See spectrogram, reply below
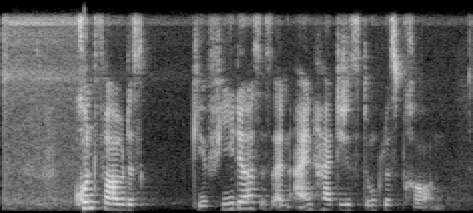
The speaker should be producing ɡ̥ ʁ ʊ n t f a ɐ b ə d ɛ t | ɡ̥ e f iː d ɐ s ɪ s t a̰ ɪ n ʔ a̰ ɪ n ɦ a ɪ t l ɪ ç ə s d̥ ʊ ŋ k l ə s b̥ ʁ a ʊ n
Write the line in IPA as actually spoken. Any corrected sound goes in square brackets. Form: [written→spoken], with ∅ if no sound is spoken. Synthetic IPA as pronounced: ɡ̥ ʁ ʊ n t f a ɐ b ə d ɛ [t→s] | ɡ̥ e f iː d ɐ s ɪ s t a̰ ɪ n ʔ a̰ ɪ n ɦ a ɪ t l ɪ ç ə s d̥ ʊ ŋ k l ə s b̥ ʁ a ʊ n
